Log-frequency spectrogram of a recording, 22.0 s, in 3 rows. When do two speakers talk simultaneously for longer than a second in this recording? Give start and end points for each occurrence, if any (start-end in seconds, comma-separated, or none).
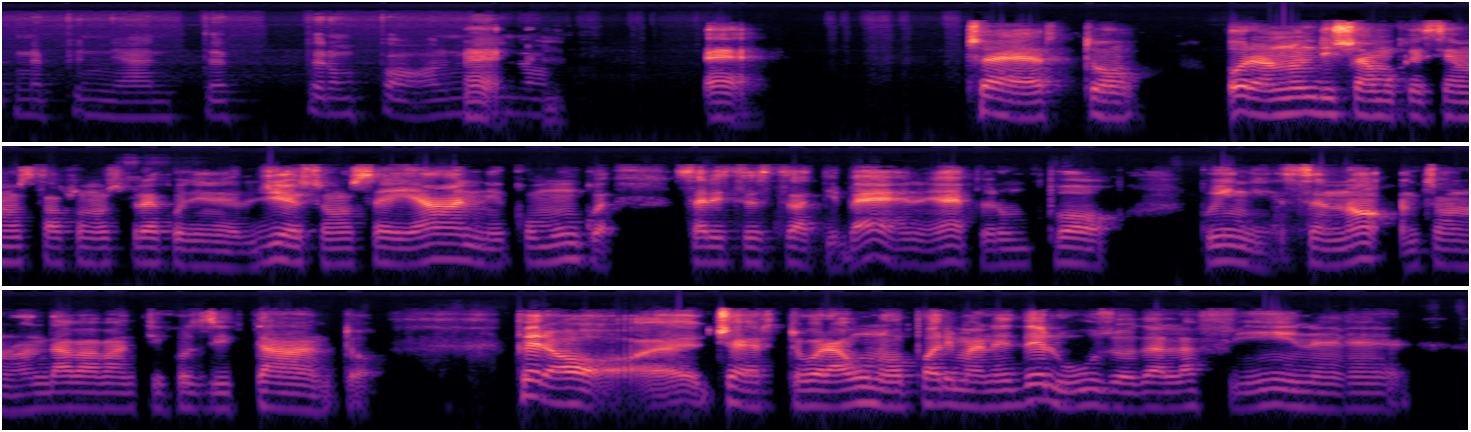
none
